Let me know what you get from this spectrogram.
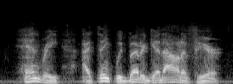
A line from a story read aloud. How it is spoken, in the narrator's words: Moose said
